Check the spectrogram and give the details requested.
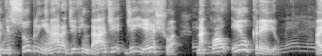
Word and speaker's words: Yeshua: ele é Divino na e eles dizem yashua bem temos um problema não com a mensagem ou com a sua intenção se não que yashua não hebraico e é uma criação humana para pronunciar esse nome e é incorreta não é fiel ao que diz o texto que você o chamar ah e Yeshua por aqui vemos no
